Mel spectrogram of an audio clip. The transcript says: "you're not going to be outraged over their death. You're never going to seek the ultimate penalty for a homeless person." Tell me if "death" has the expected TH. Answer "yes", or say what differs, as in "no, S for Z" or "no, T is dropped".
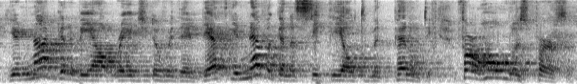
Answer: yes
